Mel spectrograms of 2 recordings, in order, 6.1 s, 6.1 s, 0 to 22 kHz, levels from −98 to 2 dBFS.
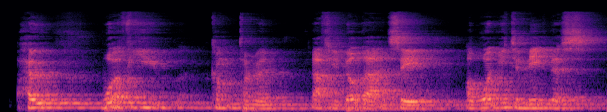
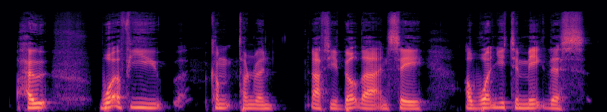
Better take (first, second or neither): second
